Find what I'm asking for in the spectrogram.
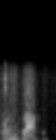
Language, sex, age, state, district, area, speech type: Nepali, male, 30-45, West Bengal, Kalimpong, rural, conversation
